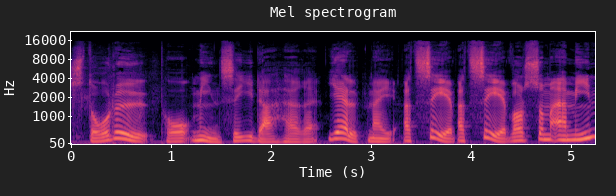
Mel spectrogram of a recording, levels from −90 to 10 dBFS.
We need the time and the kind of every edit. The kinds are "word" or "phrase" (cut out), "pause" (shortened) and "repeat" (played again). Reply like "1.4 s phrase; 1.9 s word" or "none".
2.5 s pause; 3.8 s repeat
